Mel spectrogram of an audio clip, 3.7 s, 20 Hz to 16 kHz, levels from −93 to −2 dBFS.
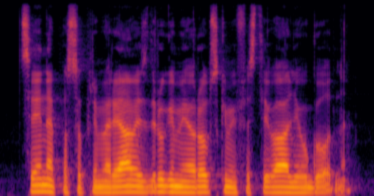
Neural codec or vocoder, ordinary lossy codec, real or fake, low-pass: vocoder, 44.1 kHz, 128 mel bands every 512 samples, BigVGAN v2; none; fake; 14.4 kHz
